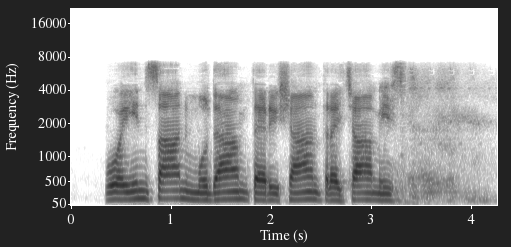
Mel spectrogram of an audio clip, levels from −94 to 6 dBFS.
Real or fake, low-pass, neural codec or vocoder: fake; 7.2 kHz; codec, 16 kHz, 1.1 kbps, Voila-Tokenizer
